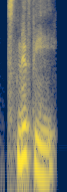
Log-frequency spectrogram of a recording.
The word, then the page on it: sniffy: Indian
